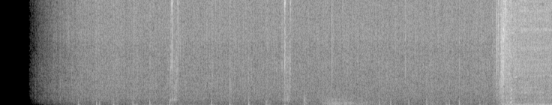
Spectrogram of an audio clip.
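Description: Footsteps crunch over rough ground.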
